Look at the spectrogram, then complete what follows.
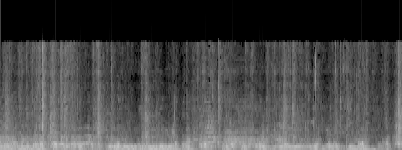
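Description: A flock of hens clucking while they feed, many short calls overlapping one another.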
